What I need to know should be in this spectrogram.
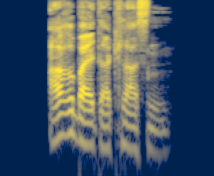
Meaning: plural of Arbeiterklasse
- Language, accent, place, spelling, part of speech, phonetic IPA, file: German, Germany, Berlin, Arbeiterklassen, noun, [ˈaʁbaɪ̯tɐˌklasn̩], De-Arbeiterklassen.ogg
